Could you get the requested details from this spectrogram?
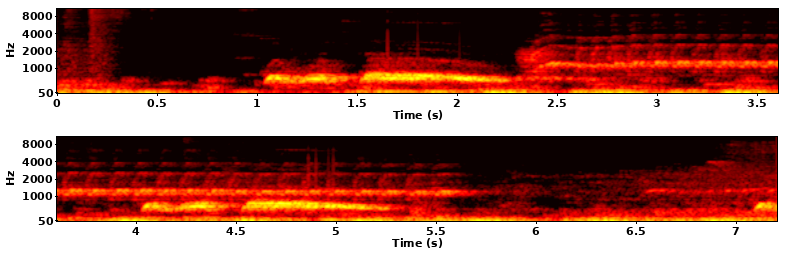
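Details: Zebra dove in energetic calling form, used to lure rival wild or kept doves: low rolling coo bursts, each about a second long, twice over, with a steady high tone held between them and a low rumbling background.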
